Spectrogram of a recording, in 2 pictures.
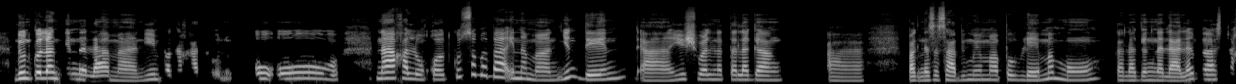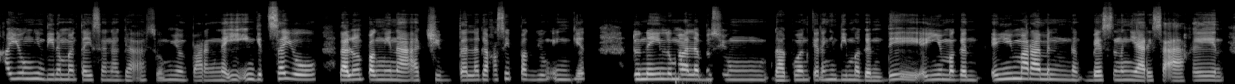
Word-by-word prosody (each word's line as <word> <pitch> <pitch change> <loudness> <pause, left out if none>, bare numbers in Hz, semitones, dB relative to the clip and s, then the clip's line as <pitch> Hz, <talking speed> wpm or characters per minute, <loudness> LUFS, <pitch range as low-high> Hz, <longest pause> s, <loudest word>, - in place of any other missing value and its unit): Do'n 275 +2 +5
ko 285 - +7
lang 285 0 +10
din 250 -1 -6
nalaman, 195 -5 0
'yong 235 +1 -3
pagkakataon, 225 - -8 0.4
oo 255 0 -2 0.9
nakakalungkot. 260 -5 +4
Kung 345 - -7
sa 465 - +1
babae 350 -7 +2
naman, 205 -6 -3
'yon 320 +6 -1
din, 225 +1 +2 0.3
ah, 180 0 -2
usual 230 +1 +2
na 225 - -5
talagang, 215 -2 0 0.5
ah, 175 -1 -9 0.4
'pag 185 0 +1
nasasabi 200 +1 0
mo 220 - -6
'yong 220 0 -7
mga 215 -1 -2
problema 210 +3 -3
mo, 205 +1 -5 0.2
talagang 195 -1 -5
nalalabas. 220 +6 0
'Tsaka 255 -1 -2
'yong 265 0 -1
hindi 235 -3 -1
naman 230 -1 -3
tayo 210 -1 -3
sa 205 -1 -4
nag-aassume, 200 +2 -9
'yon 205 -1 -6
parang 190 0 -6
naiinggit 235 +3 +1
sa'yo, 235 -4 +4 0.2
lalo 210 0 +9
na - - -19
'pag 220 -2 +4
may 215 -1 -1
naa-achieve 200 +1 +2
talaga. 210 +2 -1
Kasi 230 +4 -1
'pag 230 -3 -4
'yong 220 +1 -11
inggit, 225 +1 -5 0.4
do'n 240 0 +2
na 245 - +6
'yon 250 0 +2
lumalabas 225 -1 +3
'yong 215 -1 -9
gagawan 195 +2 -1
ka 205 - -1
ng 220 +2 -5
hindi 215 - -3
maganda, 190 0 -2
eh, 115 - 0
ayun 220 +3 +1
'yong - - -3
magan 210 -1 +1 0.2
ayun 240 +3 +1
'yong 270 - +1
maraming 240 -2 +5 0.3
beses 205 +2 +1
na 205 - -2
nangyari 190 -2 +3
sa 175 -1 +3
akin. 190 +1 -1
215 Hz, 175 wpm, -23 LUFS, 200-235 Hz, 0.9 s, lang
